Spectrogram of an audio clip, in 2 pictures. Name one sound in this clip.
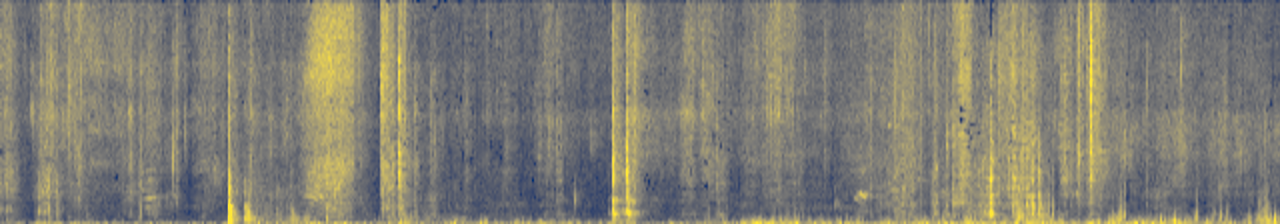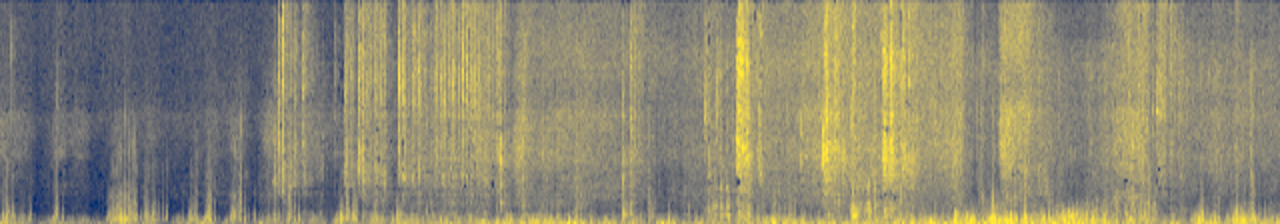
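A trowel scrapes mortar onto concrete blocks.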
